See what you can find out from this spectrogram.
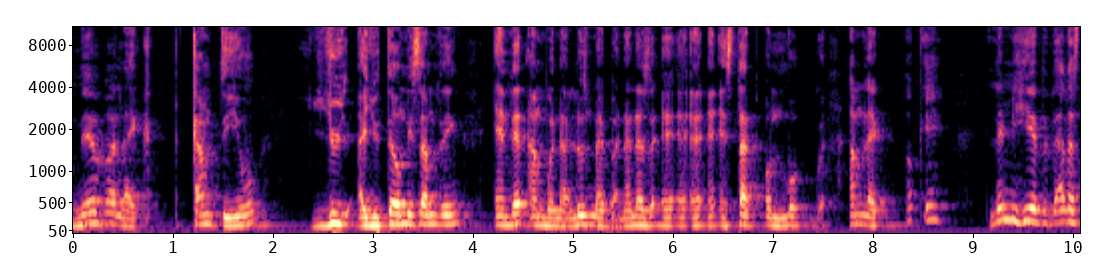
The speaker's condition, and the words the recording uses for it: Stuttering. Now they're wondering, this guy's mic is broken.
